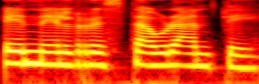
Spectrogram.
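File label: in the restaurant, spanish, female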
